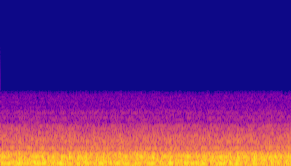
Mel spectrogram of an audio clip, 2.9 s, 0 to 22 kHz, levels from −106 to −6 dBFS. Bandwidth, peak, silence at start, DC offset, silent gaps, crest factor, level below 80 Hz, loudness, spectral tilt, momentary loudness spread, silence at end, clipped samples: 1.4 kHz; -2 dBFS; 0 s; under 0.1%; none; 12 dB; -20 dBFS; -17 LUFS; -15.5 dB/octave; 1 LU; 0 s; under 0.1%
